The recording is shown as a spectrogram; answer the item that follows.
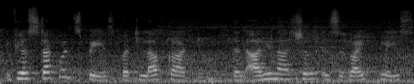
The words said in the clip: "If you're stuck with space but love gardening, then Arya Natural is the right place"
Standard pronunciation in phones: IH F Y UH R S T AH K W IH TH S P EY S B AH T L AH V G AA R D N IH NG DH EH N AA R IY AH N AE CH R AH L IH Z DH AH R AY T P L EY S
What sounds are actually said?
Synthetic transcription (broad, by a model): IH F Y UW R S T AH K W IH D S P EY S B AH T L AH V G AA R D IH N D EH N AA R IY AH N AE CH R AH L IH Z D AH R AY T P L EY S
